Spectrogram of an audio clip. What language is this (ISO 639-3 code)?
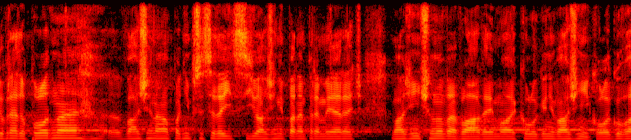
ces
